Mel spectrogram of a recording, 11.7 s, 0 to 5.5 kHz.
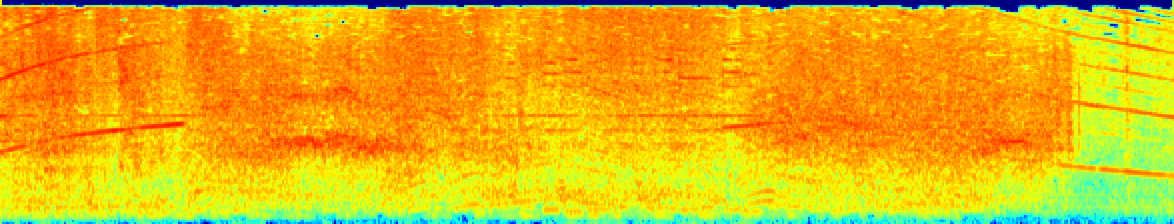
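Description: Car tires skidding through a fast 180-degree turn, a loud, sustained, wavering screech mixed with engine roar that carries for about ten seconds before breaking off abruptly.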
